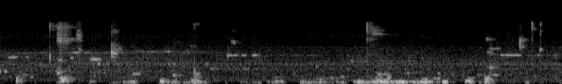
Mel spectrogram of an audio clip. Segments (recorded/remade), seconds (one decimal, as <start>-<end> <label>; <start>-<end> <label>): 0.0-5.6 recorded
